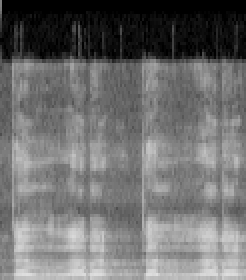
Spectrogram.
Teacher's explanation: کاف کو بھی باریک پڑھنا ہے، ذال کو بھی باریک پڑھنا ہے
